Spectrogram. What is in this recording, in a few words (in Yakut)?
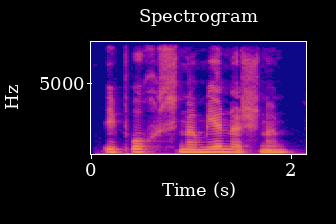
ip'ux̱ sna myanashnan, sahaptin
